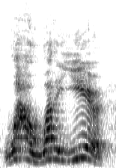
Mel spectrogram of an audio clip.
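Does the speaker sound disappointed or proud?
proud. It sounds proud and pleased. The year brought real progress toward a goal. "I have done so much"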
